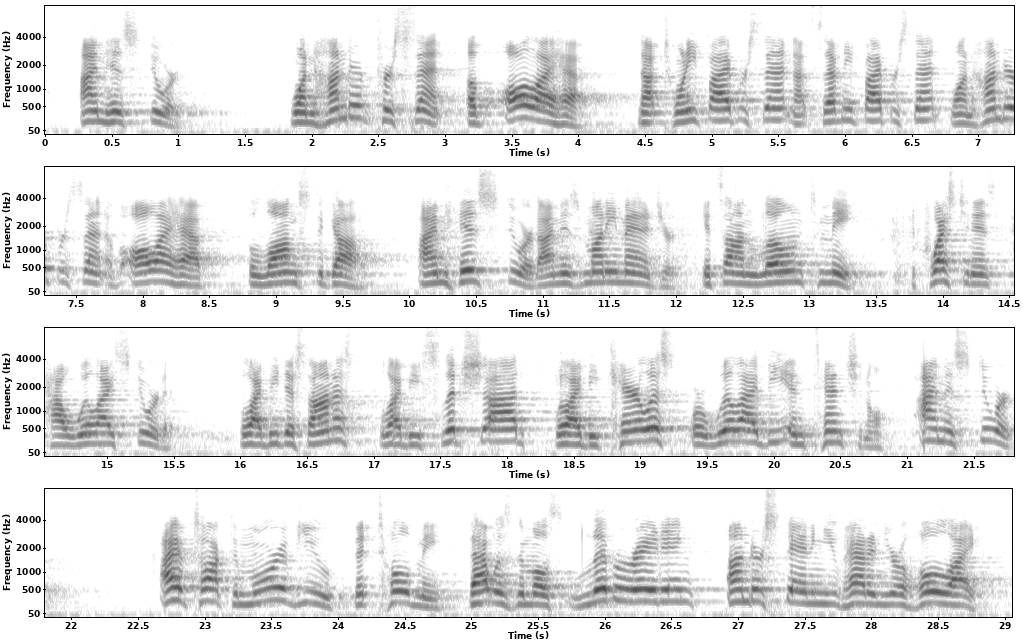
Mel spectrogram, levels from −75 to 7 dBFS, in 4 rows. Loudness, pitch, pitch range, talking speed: -31 LUFS, 210 Hz, 190-235 Hz, 170 wpm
